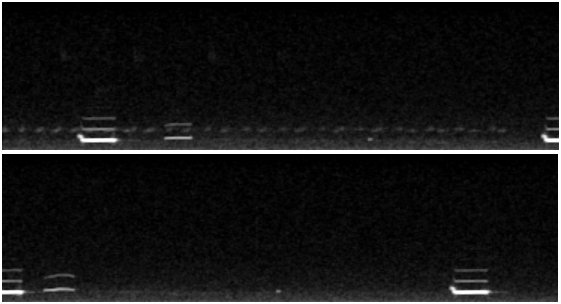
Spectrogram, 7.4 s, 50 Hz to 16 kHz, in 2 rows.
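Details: A pair of Eurasian scops owls, recorded in spring 2016 in farmland near Cavarzere, Venice, Italy, while mating and attempting to nest: loud pure whistled hoots about every three seconds. Each hoot is trailed by a fainter, slightly higher answering note. Quiet background.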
